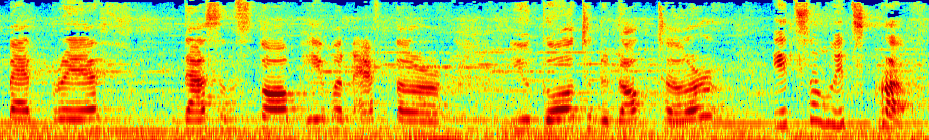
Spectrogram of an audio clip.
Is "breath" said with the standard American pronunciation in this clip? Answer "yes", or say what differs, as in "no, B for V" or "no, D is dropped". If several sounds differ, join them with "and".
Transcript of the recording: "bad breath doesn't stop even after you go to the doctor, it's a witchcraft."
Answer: yes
